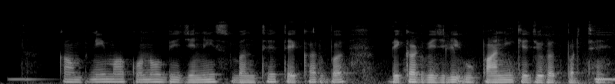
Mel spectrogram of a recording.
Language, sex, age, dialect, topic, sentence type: Chhattisgarhi, male, 25-30, Central, agriculture, statement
